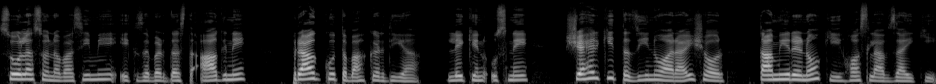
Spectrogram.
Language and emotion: Urdu, neutral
